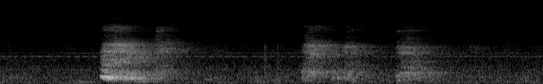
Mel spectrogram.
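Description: A person in the audience coughs loudly nearby.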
